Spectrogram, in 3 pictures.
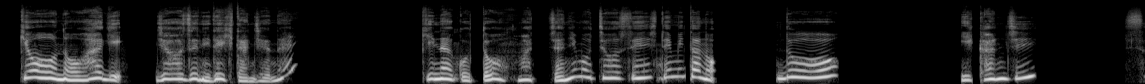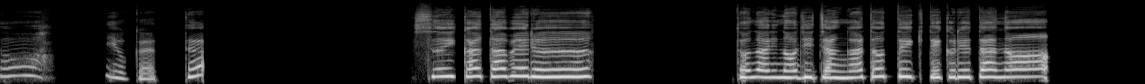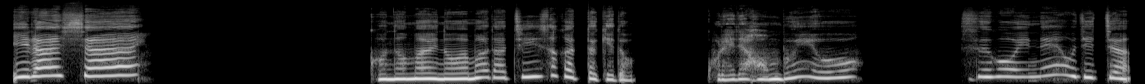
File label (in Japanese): ほのぼの会話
